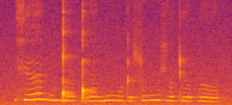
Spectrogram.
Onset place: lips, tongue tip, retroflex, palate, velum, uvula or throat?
velum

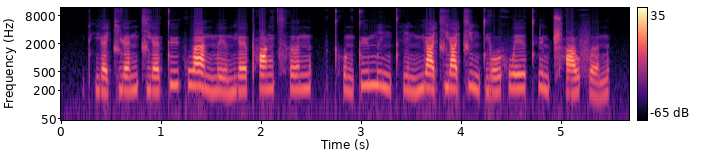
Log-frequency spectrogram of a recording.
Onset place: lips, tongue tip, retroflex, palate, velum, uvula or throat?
lips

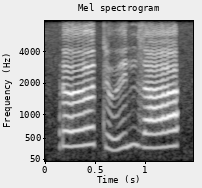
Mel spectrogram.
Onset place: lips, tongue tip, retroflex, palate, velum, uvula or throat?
tongue tip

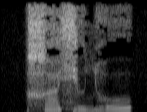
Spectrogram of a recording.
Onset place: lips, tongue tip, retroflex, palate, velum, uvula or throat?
uvula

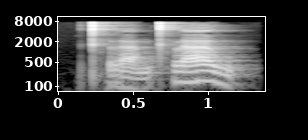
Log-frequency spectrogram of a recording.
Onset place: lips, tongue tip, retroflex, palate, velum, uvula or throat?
velum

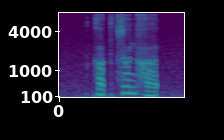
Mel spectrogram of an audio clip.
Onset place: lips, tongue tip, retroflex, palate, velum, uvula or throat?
velum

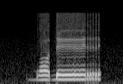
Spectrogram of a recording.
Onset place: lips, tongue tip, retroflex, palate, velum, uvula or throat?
lips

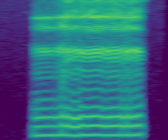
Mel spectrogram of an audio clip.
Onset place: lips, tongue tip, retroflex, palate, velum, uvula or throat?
lips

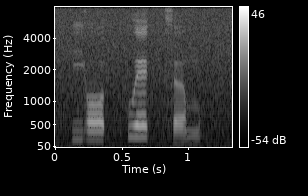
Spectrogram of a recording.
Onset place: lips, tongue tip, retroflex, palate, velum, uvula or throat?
palate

